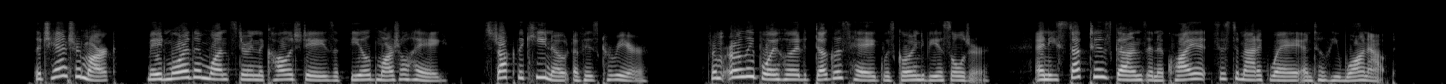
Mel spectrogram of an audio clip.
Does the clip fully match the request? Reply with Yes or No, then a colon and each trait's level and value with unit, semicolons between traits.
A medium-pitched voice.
No: high, 215 Hz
